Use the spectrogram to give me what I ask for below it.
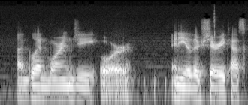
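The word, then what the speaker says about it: Glenmorangie: Glen Morangi. Say how I just said it. Glen Morangi. Glen Morangi. Glen Morangi. Like orange. Think of an orange and that's how you say it.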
